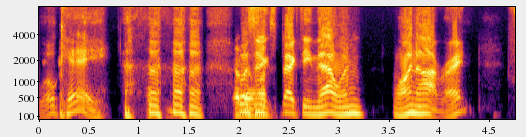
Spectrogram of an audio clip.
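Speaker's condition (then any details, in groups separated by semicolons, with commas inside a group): No condition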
